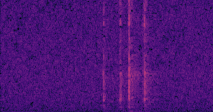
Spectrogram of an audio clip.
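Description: Quiet typing on a computer keyboard, a short cluster of four or five soft clicks over steady background hiss.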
